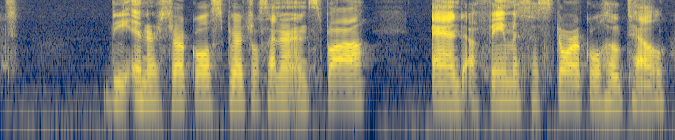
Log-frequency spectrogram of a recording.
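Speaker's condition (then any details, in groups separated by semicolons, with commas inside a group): Cerebral palsy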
